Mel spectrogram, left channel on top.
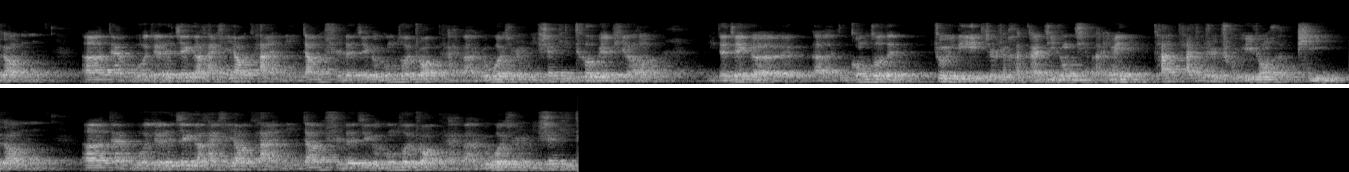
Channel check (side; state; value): right; drops out; at 5.8 s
